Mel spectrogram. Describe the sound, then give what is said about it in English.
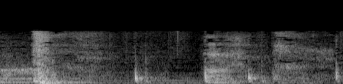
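A door is kicked shut with a heavy slam, followed by a few softer knocks and thuds as it settles in its frame. “Kick the door shut.”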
